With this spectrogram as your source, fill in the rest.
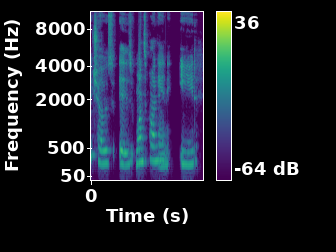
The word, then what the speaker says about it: Eid: celebration of Ramadan and Eid which I said Enid it's Eid I learned how to pronounce it I actually didn't listen to this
